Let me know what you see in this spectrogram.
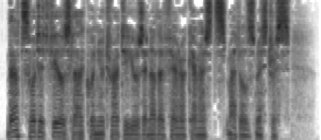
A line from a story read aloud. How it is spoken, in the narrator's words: Sazed said, sighing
